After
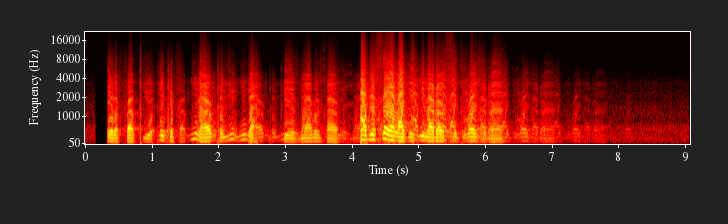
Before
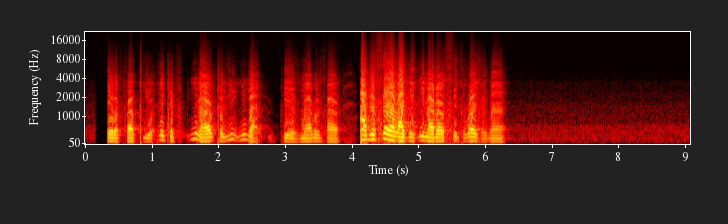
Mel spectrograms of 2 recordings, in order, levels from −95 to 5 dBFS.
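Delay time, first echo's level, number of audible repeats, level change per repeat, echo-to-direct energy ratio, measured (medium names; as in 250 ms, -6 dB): 781 ms, -15.0 dB, 2, -10.0 dB, -14.5 dB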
